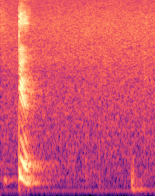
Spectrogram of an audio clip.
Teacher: D is a voiced dental or alveolar stop. It is like T or T but with vibration of the vocal cords D.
